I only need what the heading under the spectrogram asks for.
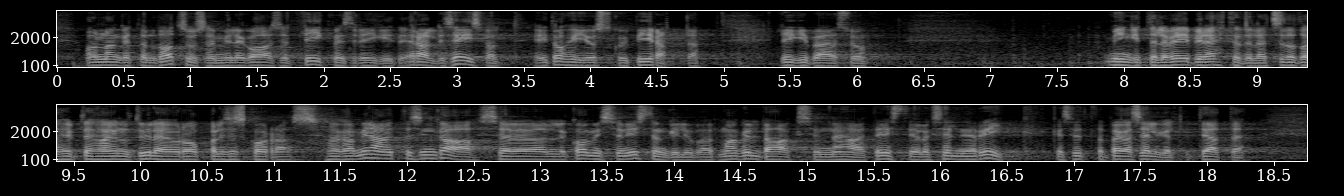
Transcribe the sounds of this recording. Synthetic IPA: o̞nlɑŋɡe̞t̪ːˑɑnud̪̥o̞t̪susemilːe̞ko̞ɦɑse̞lt̪liːkmesriːɡ̥id̪̥e̞̰ɾɑld̪ise̞jsvɑlt̪e̞jt̪o̞ɦijust̪kujpiːɾɑ̰t̪ˑːɑ | liɡ̥ipæːsu | miŋɡit̪ːˑe̞le̞ve̞ːbile̞ht̪ed̪e̞leːt̪se̞d̪ɑt̪o̞ɦib̥̚t̪e̞ɦɑɑjnult̪yle̞ewɾo̞ːpːˑɑlise̞sko̞rːɑsɑɡ̥ɑminɑyt̪ˑle̞s̬inkɑːse̞lːlko̞misjo̞nʲiist̪uŋɡ̥iljub̥ɑet̪mɑkylt̪ɑɦɑksinːæɦɑe̞t̪ːˑe̞ːst̪ijo̞lekse̞lːineɾiːkː | e̞svɤt̪lɑbvæɡ̥ɑse̞lɡe̞lt̪et̪ːeɑt̪ːˑe̞

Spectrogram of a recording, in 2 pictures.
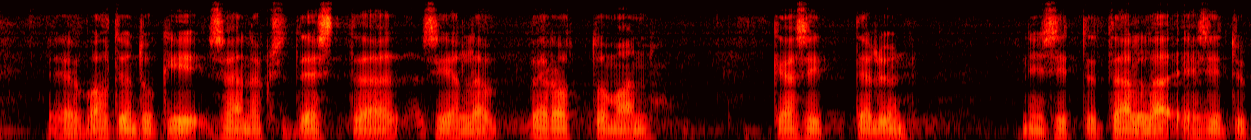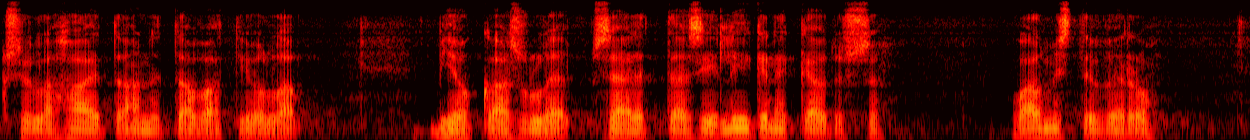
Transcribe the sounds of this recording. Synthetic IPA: ʋɑ̰lt̪iont̪ukisæːnːøkse̥t̪est̪æːsielːæʋerot̪ːomɑn | kæsit̪ːelyn | ninsit̪ːet̪ælːæʔḛsit̪ykselːæhɑet̪ɑ̰ːnnet̪ɑʋɑ̰t̪jolːɑ̰ | biokɑːsulːḛsæːlet̪ːæːsiːhliːkenːekːæyt̪øsːæ | ʋɑ̰lmist̪eʋʋero

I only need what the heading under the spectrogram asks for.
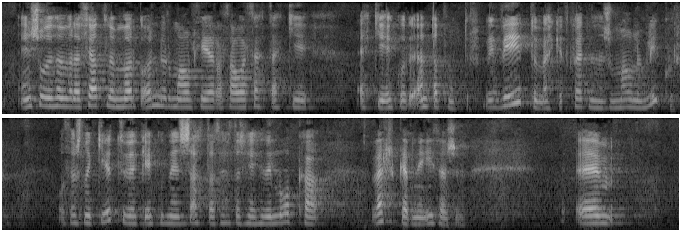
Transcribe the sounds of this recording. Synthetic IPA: ejnsɔɣvɪðɦœvʏmvɛɾðfjat̪lœmœɾkœnːʏɾmaːwlçɛːɾa̰θawɛɾ̥θɛht̪aɛhcɪ | ɛ̰hcɪejŋ̥kʏɾɛ̰nt̪apʰuŋ̥t̪ʏɾ̥vɪðvɪːt̪ʏmɛhcɛ̥t̪kʰvɛɾt̪nɪθɛsːʏmaːwlʏmliːkʏɾ̥ | ɔ̰ɣθɛsnacɛːt̪ʏvɪɛhcɪejŋkʏɾt̪nejnsa̰xt̪aðθɛht̪asɛɦɪvðɪlɔːkʰavɛr̥kɛpnɪiθɛsːʏ̰

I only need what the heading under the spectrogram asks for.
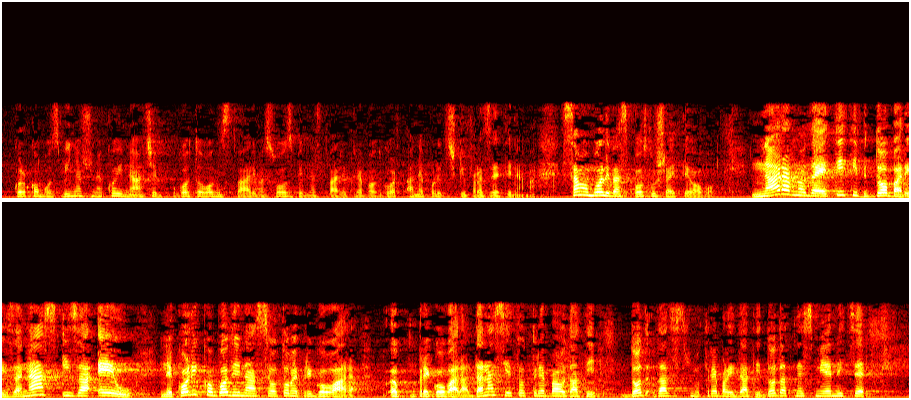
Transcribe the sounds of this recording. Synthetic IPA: ko̞liko̞mozbiːʎnoʃt͡ʃunako̞jinaːt͡ʃinpo̞ɡo̞t̪oʋoo̞ʋimst̪ʋaːɾimasoozbiʎlnest̪ʋaːɾit̪ɾe̞baod̪ɡooɾit̪a̰ne̞po̞lit̪i̥t͡ʃkimfɾazet̪ina̰ma̰samo̞mo̞limʋaspo̞slˠuʃajt̪eo̞̰ʋo̰ | naːɾaʋno̞d̪aje̞t̪it̪ipd̪o̞baɾizanaːsizaʔeuːneko̞liko̞ɡo̞d̪inaseo̞t̪o̞me̞pɾiɡoaɾa̰ | pɾeɡo̞ʋaːɾa̰d̪anasjet̪o̞ːt̪ɾebaod̪at̪i | d̪od̪amot̪ɾe̞balid̪at̪id̪o̞d̪at̪ne̞smje̞ɾnit̪se

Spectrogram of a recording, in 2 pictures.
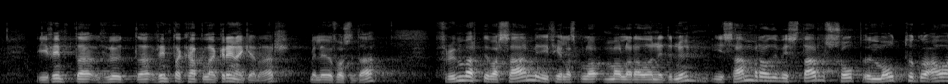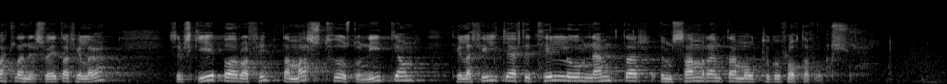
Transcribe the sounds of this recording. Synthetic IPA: ifɪm̥t̪aʏt̪afɪm̥t̪akʰaplakɾeːjnacɛɾðaɾ̥mɛðleːvʏfɔsɪnt̪a | fɾʏmvar̥p̪ɪðvaɾ̥saːmɪðifjɛːlasmaːwlaɾawðanɪːt̪ɪnʏisamɾaːwðɪvɪðst̪aɾvshowpʏmːoːwt̪ʰːœkʏaːwaht̪lanːɪɾ̥sveːjt̪afjɛːlɛɣa | sɛmscɪːpaðaɾvaɾ̥fɪm̥t̪amar̥st̪ʰv̥œːðʏst̪ɔniːt̪jawnt̪ʰɪlaðfɪlcaɛft̪ɪɾ̥t̪ʰɪlːʏɣʏmnɛmt̪aɾ̥ʏmsamɾajmt̪amoːwt̪ʰːœkʏflowht̪afowlks

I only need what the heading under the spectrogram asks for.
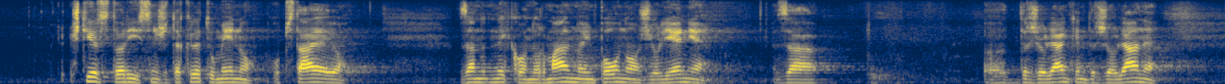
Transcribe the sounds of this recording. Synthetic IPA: ʃt̪iːɾst̪ʋaɾiːsəmʒɛt̪akɾət̪ɔmeːnuɔpst̪aːjajɔ | zaneːkʰɔnɔɾmaːlnɔinpɔwnɔʒiwljɛːnjɛ | za | d̪əɾʒawljaːŋkɛind̪əɾʒawljaːnɛ

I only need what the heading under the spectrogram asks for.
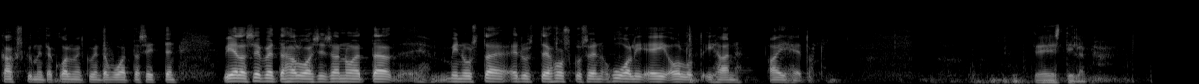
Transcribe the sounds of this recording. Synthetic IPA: kɑkskymːent̪ækolmekyment̪æʋuot̪ːɑsit̪ːen | ʋielæseʋʋet̪ːæhɑluɑisinsɑnoɑet̪ːæminust̪ɑedust̪ejɑhoskusenhuoliʔeiolːut̪ihɑn | ɑiheːt̪o̥n | t̪eest̪ilæ̰

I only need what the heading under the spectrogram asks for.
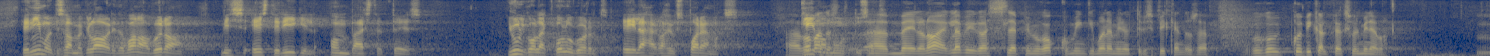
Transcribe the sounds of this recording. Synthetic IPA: jɑniːmo̞d̪isɑːme̞klɑːɾid̪̥ɑvɑnɑvɤɾɑmise̞ːst̪iɾiːɡ̥ilo̞mpæːst̪et̪ːeːs | julɡ̥eole̞kːuo̞luko̞rd̪̥e̞jlæɦekɑɦjukspɑɾe̞mɑks | vimɑmɑmuːt̪ːˑuseme̞jlo̞nɑeɡ̥læbikɑsle̞pːˑimɑko̞kːumiŋɡimɤneminut̪ːˑilise̞pikːˑe̞nd̪usekkujpikːˑɑlt̪̚peɑksvelminɛmɑ

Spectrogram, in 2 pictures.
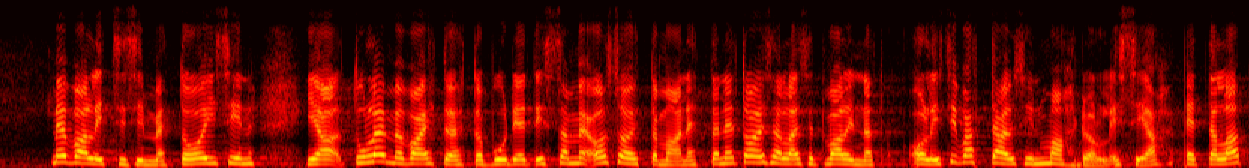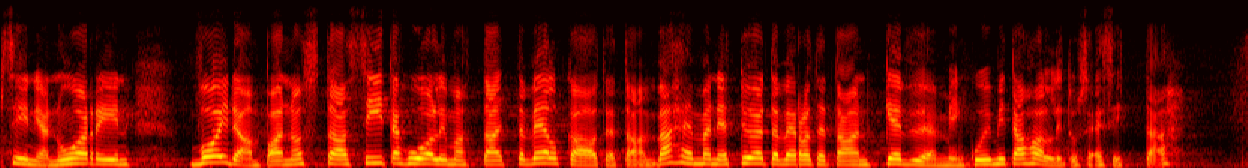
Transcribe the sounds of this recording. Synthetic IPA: me̞ʋɑlit̪sisimːet̪o̞isinjɑt̪ulemːeʋɑjht̪oe̞ht̪o̞budjet̪isːɑmːe̞ʔo̞so̞jt̪ːɑmɑːnet̪ːænet̪o̞iselːɑjse̞t̪ʋɑlinːɑt̪ʔo̞lisiʋɑt̪t̪ːæysimmɑhdo̞̰lːisiɑe̞t̪ːælɑpsiːnjɑnuoriːn | ʋo̞jdɑːmpɑno̞st̪ɑːssiːt̪æɦuolimɑt̪ːɑet̪ːæʋe̞lkɑːo̞t̪e̞t̪ɑ̰ːnʋæɦe̞mːænjɑt̪yøt̪æʋe̞ɾot̪e̞t̪ɑːŋke̞ʋyemːiŋkuimmit̪æɦɑlːit̪usḛsit̪ːæ̰ː

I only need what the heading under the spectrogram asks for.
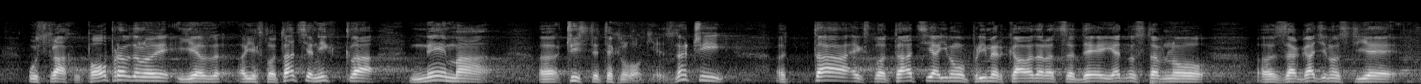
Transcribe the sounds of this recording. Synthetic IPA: ust̪ɾaːxupao̞pɾavd̪anojejeleksploat̪aːt̪sijanikklˠaneːma | t͡ʂist̪e̞t̪exno̞lˠo̞̰ɡijḛznaːt͡ʃi | t̪aːe̞ksploat̪aːt̪sijaimamo̞pɾiːmeɾkaʋad̪aɾasəd̪ejed̪no̞st̪aʋno | zaɡad͡ʑenost̪je

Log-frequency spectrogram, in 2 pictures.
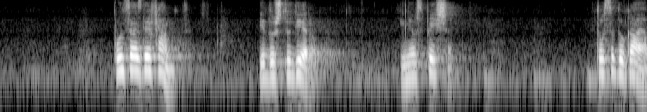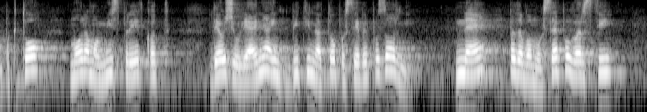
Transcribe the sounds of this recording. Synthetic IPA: punsɛzd̪efant̪ | jɛd̪ɔʃt̪ud̪iːɾa̰w | injɛuspeːʃən | t̪oːsɛd̪ɔɡaːjaampakt̪oːmoːɾamɔmispɾɛjeːt̪kɔt̪ | d̪eːwʒiwljɛːnjainbit̪inat̪oːpɔseːbɛjpɔzoːɾnḭ | nɛpad̪abomɔwsɛpɔʋəɾst̪i

